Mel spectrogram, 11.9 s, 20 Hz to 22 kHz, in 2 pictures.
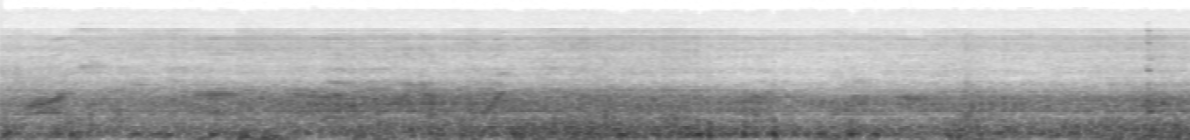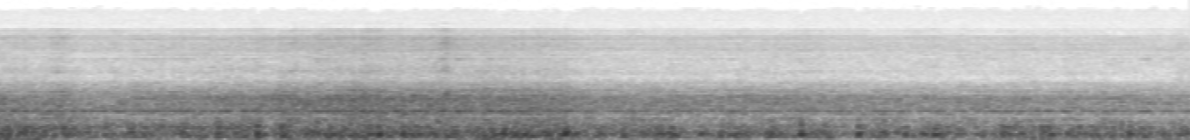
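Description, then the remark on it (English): Space Shuttle Atlantis's rocket engines roar steadily during ascent from the Kennedy Space Center, about 1 minute 40 seconds into the flight, traveling almost 2,600 miles an hour at 21 miles altitude before solid rocket booster separation; a dense, unbroken rumble heavy in the low end that holds an even loudness without fading. “Atlantis traveling almost 2,600 miles an hour, 21 miles in altitude, 24 miles downrange, standing by for solid rocket booster separation.”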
